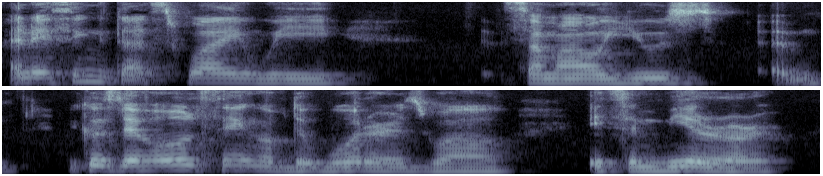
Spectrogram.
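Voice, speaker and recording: Gravelly-voiced woman guest, halting speech. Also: deep voice, steady tone, warm tone. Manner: halting, searching for words. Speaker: neuroscientist guest. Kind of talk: casual interview answers.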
